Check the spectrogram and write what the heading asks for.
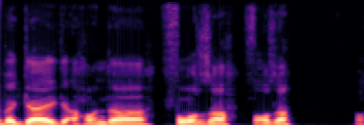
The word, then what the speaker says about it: Forza: If you're coming to Thailand and you need a motorbike, if you're a big guy, get a Honda Forza, I'll say it right, Forza.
